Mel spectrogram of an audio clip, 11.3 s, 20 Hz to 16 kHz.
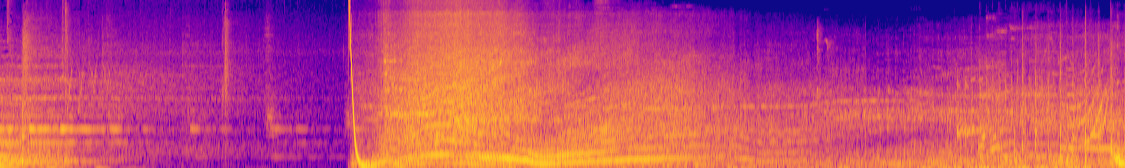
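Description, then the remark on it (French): The engine of a small Dax ST70 motorbike, a 72 cc single-cylinder four-stroke, bursts to life after a few quiet seconds, revving loudly, its pitch dipping and climbing before settling into a steady, buzzy idle. “Mais regardez-moi ce merveilleux petit mot. Dax ST70 monocylindre, 4 temps, 72 cm3, 5, 6 chevaux à 8000 tours minute, 3 vitesses en prise, en rayage, en trifuge automatique, un authentique joyau.”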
